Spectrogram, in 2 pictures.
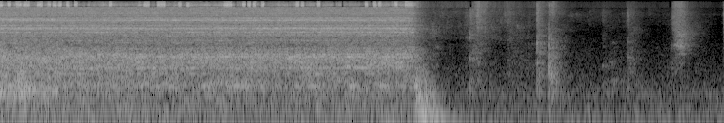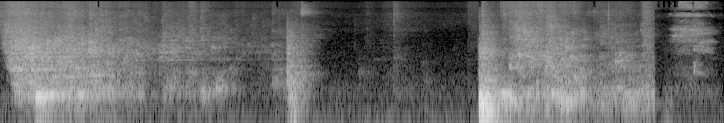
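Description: Water pouring into a beer brewing fermenter, a steady rushing fill for about three seconds, then quieter intermittent splashes and gushes.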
